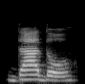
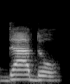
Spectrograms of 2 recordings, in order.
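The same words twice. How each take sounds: First: The d sounds are very soft, Spanish style. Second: The d sounds are hard, English style. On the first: "in Spanish, it's dado. So it's uh, very soft" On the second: "in English, they would pronounce it like"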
